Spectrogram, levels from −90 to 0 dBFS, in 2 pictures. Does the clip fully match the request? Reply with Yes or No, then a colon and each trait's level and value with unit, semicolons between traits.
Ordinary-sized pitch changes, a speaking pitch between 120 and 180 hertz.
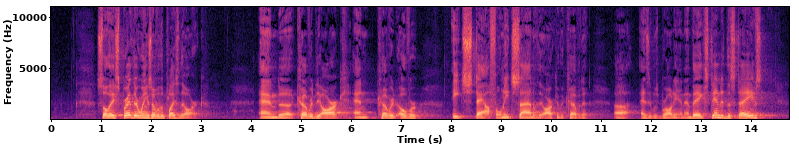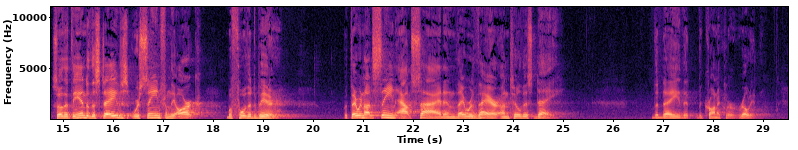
No: wide, 6.4 semitones; medium, 140 Hz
